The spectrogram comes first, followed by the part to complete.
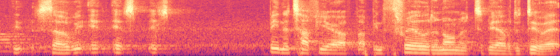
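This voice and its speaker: Fairly quick speech with ordinary pitch variation comes through noticeable background noise. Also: man, fairly high pitch for a man. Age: 60s. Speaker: football club chairman and CEO. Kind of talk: fans' forum Q&A. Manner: halting, many repetitions.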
